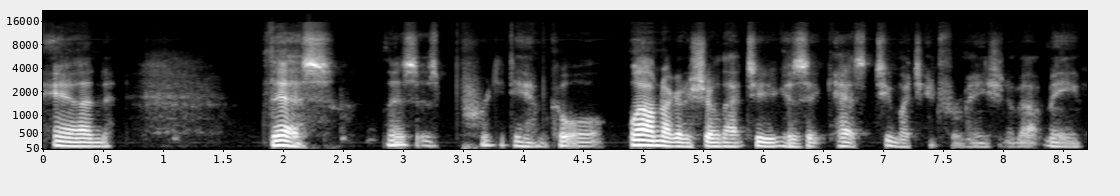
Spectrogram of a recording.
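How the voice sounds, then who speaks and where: Gravelly, husky man chatting on a livestream. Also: on the low side, fairly even intonation, measured pace, no echo. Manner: rambling, hesitant. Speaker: livestream host. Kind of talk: casual livestream chat.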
